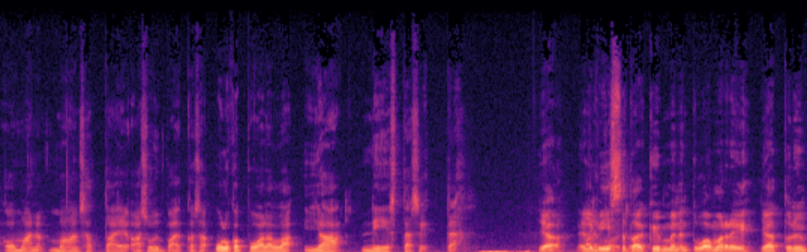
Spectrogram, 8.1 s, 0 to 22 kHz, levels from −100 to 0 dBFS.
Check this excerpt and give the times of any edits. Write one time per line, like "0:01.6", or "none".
0:03.0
